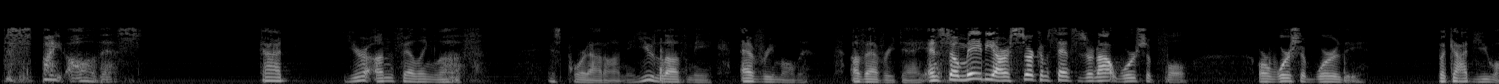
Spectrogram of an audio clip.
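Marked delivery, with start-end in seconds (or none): 0.0-9.2 hushed confession of love; hushed devotion. Acted. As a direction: drop into a quiet trusting prayer. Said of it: "and he says".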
